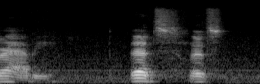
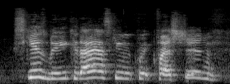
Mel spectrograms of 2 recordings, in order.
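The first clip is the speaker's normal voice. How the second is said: much higher put-on woman's voice; female voice; 6 dB louder than usual. Flight officer greeting the major, high girly voice. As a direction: squeak it out as a chirpy young woman. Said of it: "showcase of me failing at female voices".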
